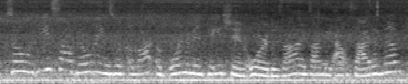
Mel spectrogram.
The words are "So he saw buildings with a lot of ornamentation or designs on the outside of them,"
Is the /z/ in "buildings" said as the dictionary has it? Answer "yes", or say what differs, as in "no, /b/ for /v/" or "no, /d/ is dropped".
yes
